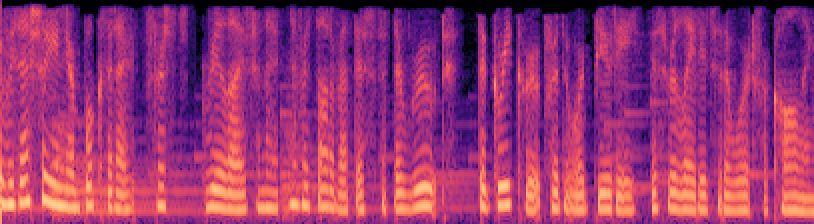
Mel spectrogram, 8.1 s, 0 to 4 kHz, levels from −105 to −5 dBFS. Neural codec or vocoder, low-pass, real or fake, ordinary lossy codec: none; 3.6 kHz; real; MP3, 24 kbps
